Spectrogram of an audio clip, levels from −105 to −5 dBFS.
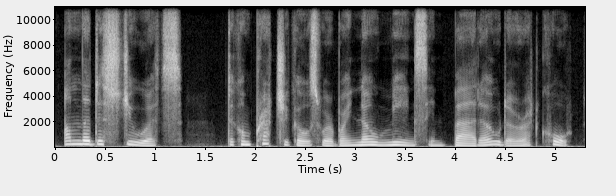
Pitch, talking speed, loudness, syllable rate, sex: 200 Hz, 160 wpm, -21 LUFS, 4.4 syllables/s, female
